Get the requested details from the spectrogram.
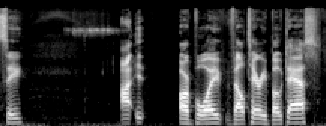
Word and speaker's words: Valtteri Bottas: our boy Valtteri Bottas. The official F1 driver of the full cast. – If you're going to say that he's ours, you have to say his name right. – Valtteri Bottas.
